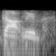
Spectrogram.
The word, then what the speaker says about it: Gottlieb: your last name properly it's gottlieb you were really close okay great thank you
